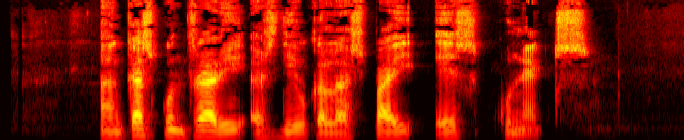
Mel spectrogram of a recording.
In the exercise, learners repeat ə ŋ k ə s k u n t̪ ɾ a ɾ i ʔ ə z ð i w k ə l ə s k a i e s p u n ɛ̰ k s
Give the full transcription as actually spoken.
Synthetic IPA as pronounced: ə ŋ k a s k u n t̪ ɾ a ɾ i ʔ ə z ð i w k ə l ə s p a j e s k u n ɛ̰ k s

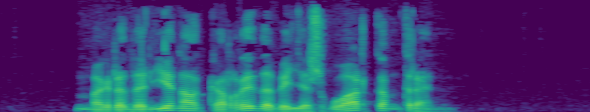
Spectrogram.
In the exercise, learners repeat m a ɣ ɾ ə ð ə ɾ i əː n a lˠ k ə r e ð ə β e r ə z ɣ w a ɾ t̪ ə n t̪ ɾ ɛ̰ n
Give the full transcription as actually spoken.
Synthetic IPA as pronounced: m ə ɣ ɾ ə ð ə ɾ i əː n a lˠ k ə r e ð ə β e ʎ ə z ɣ w a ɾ t̪ ə m t̪ ɾ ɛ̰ n

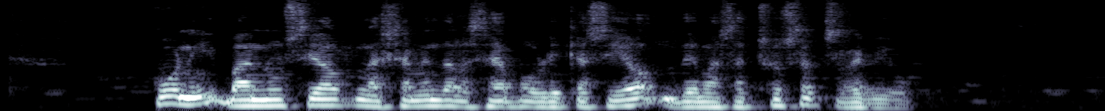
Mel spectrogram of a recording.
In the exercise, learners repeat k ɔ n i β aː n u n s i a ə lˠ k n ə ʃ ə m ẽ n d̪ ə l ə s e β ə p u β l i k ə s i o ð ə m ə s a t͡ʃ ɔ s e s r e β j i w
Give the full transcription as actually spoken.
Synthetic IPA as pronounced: k u n i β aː n u n s i a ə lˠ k n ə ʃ ə m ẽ n d̪ ə l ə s e β ə p u β l i k ə s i o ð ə m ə s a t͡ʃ u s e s r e β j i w

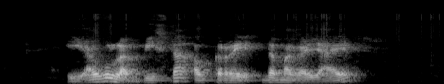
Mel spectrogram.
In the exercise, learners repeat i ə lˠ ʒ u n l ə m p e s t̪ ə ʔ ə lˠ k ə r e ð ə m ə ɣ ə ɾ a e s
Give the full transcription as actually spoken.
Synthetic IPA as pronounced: i a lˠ ɣ u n l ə m p i s t̪ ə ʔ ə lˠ k ə r e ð ə m ə ɣ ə ʎ a e s

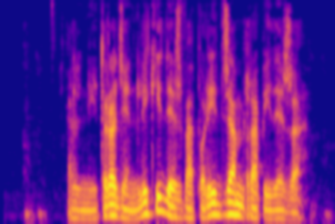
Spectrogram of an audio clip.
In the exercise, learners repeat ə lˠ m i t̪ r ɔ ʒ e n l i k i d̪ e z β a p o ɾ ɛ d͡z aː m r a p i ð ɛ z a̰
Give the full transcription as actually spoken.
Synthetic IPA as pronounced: ə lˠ n i t̪ ɾ ɔ ʒ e n l i k i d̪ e z β a p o ɾ i d͡z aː m r a p i ð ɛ z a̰

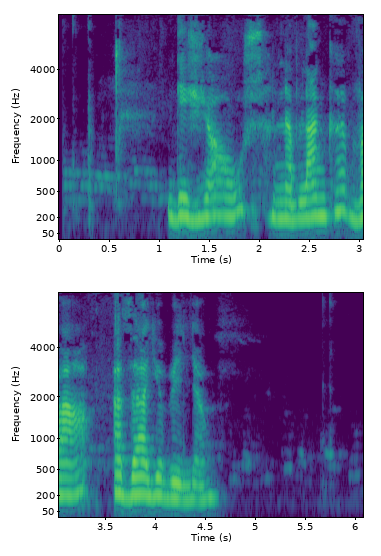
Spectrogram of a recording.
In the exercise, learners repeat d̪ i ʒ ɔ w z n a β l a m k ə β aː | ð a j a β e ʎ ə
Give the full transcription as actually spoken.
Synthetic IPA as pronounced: d̪ i ʒ ɔ w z n ə β l a ŋ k ə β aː | ð a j ə β e ʎ ə

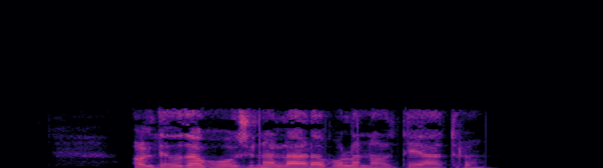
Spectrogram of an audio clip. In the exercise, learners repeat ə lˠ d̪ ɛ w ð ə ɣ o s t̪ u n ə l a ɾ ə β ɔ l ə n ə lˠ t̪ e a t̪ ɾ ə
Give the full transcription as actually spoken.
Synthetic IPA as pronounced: ə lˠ d̪ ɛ w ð ə ɣ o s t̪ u n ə l a ɾ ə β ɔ l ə n ə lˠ t̪ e a t̪ ɾ ə

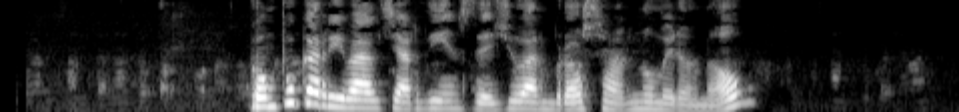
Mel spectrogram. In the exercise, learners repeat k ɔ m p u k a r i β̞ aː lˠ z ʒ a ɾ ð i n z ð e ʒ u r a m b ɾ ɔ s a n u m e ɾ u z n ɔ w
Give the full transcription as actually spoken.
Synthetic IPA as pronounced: k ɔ m p u k a r i β̞ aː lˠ z ʒ a ɾ ð i n z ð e ʒ u a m b ɾ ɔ s a n u m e ɾ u n ɔ w

